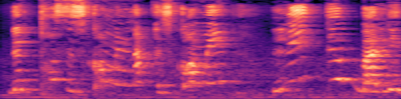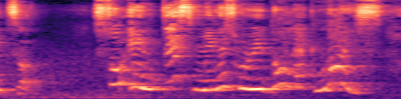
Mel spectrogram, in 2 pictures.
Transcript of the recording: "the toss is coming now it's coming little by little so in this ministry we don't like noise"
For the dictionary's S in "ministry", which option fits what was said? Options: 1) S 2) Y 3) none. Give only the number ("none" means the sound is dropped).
3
